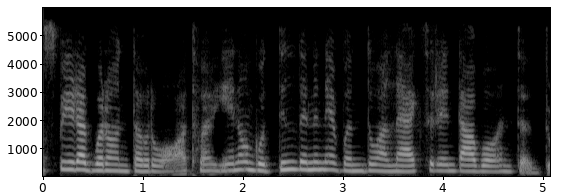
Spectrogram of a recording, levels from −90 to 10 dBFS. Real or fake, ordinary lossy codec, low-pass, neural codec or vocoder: fake; none; 5.4 kHz; codec, 16 kHz, 0.5 kbps, X-Codec, HuBERT features, trained on LibriSpeech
